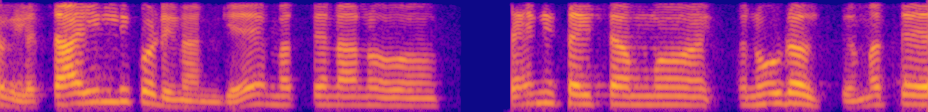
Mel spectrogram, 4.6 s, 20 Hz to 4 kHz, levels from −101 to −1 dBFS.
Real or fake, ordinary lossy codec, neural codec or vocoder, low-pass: real; none; none; 3.6 kHz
